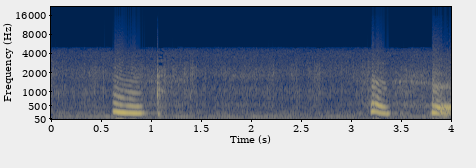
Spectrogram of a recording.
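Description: A woman's voice letting out two short moans that fall in pitch, about a second in and again near the end, over the steady hiss and hum of an old radio recording.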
